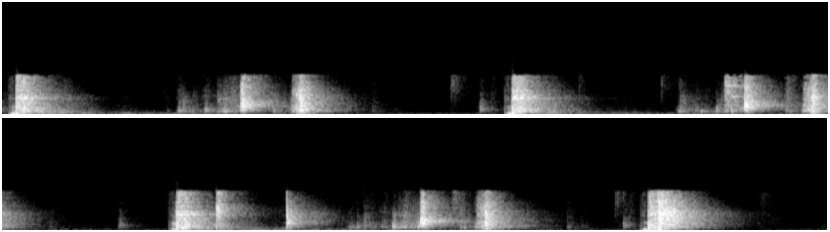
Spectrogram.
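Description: Sharp impacts, each ringing away over about a second. A loud one comes about every six seconds, with two or three lighter knocks between.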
